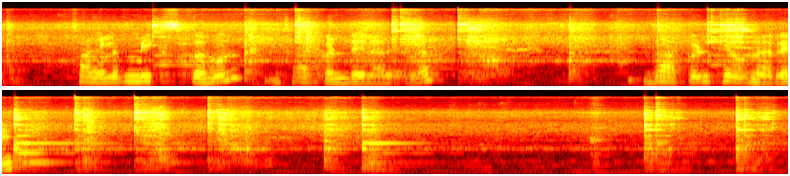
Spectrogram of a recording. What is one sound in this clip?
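A metal spatula scrapes and clatters against a metal pot.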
